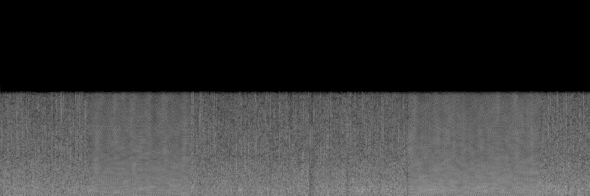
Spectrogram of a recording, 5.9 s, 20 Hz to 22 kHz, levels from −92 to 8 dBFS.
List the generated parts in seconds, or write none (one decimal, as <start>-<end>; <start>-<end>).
0.9-1.9; 4.1-5.4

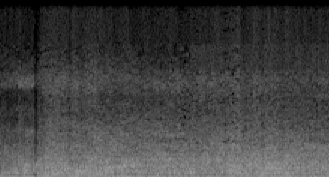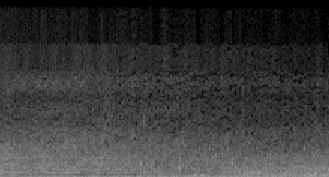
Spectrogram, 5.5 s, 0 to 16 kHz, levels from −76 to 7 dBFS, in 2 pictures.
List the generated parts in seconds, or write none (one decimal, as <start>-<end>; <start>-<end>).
0.0-1.4; 2.3-3.6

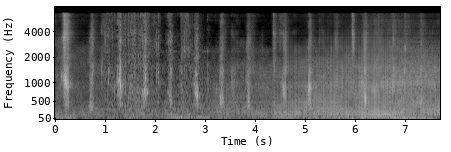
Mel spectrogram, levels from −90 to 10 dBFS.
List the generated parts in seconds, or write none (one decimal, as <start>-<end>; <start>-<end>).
0.0-1.0; 3.1-7.7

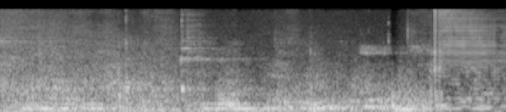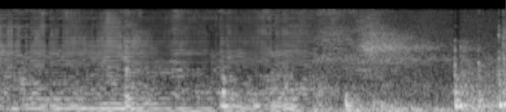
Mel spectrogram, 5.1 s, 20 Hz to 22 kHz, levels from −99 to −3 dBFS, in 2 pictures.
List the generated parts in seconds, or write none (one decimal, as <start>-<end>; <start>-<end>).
2.2-4.1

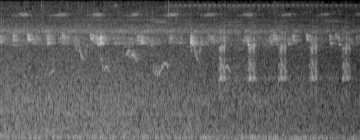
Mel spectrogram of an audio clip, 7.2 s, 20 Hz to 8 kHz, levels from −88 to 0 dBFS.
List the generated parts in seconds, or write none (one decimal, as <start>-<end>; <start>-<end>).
none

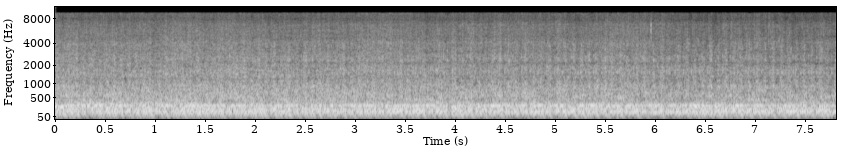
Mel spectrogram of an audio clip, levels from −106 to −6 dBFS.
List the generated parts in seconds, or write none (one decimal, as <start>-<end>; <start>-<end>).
none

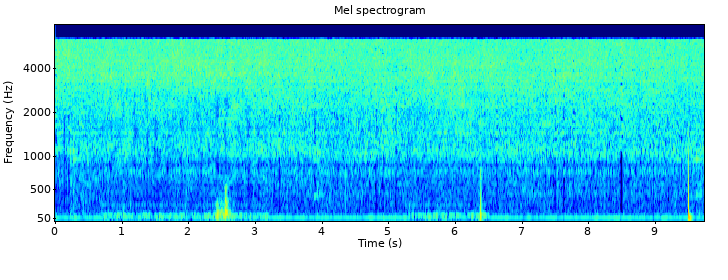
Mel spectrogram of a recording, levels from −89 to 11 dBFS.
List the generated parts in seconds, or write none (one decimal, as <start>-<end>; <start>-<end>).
0.7-3.2; 5.3-6.5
